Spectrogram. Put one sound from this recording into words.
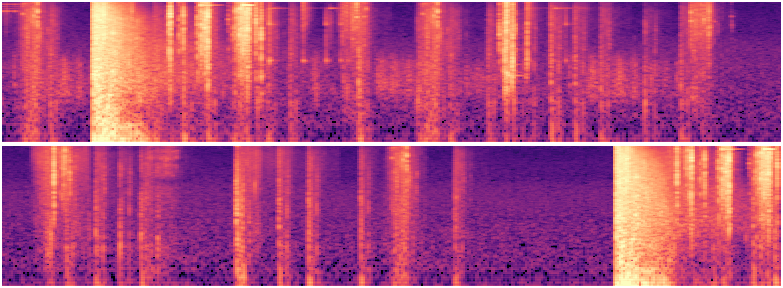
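A rifle fires with a loud, sharp crack that echoes away.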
